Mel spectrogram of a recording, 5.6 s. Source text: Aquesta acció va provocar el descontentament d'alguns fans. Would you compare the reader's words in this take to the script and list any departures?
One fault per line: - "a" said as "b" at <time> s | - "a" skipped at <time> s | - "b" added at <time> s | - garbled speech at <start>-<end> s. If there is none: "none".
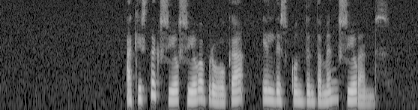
- "acció" added at 2.4 s
- "d'alguns" said as "acció" at 4.5 s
